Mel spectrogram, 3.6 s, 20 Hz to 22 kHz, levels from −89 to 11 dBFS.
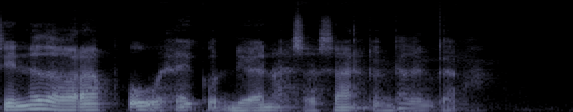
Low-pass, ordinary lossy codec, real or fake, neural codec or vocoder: none; none; fake; codec, 44.1 kHz, 2.6 kbps, DAC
